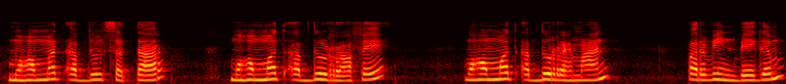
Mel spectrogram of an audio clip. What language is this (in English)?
Urdu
